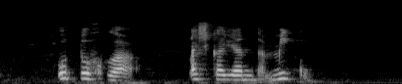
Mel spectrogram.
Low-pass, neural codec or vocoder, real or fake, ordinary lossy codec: 7.2 kHz; none; real; Opus, 24 kbps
